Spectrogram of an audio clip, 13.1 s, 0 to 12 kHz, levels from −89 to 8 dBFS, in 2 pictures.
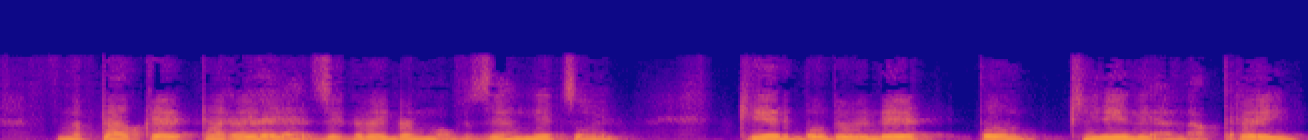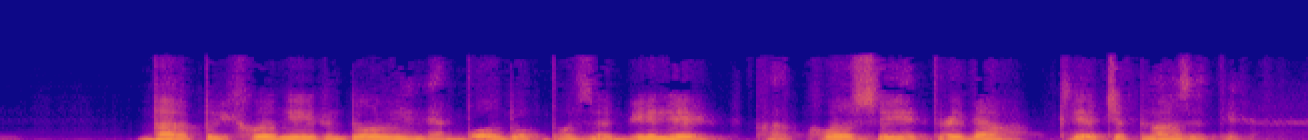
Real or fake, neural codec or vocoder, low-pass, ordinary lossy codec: fake; codec, 16 kHz, 0.5 kbps, FreqCodec, smaller model; 7.2 kHz; MP3, 32 kbps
